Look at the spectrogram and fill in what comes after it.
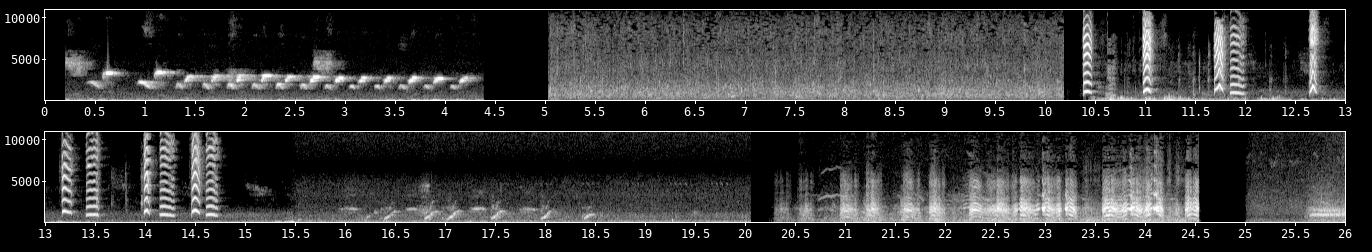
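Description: A run of separate animal clips. First, small songbirds chirp in quick repeated high notes. Then a Pomeranian puppy yaps in a string of short high barks, followed by fainter and then denser animal calls near the end.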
